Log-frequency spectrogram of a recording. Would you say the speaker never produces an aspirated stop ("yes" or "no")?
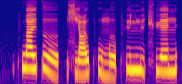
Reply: no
